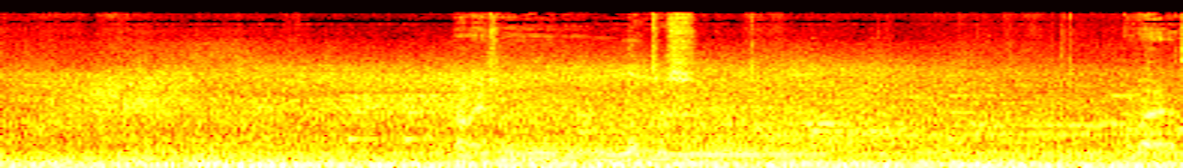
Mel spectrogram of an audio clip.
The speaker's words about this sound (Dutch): Prima geluid. En dus ik verwacht wel dat goed uitziet. Dit is een Ferrari.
